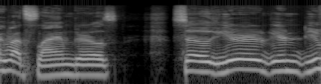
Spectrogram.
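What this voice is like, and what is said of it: Usual voice. Nothing is said of it.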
